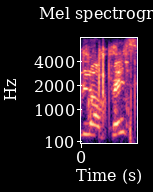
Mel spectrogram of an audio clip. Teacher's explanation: López tiene la mayor fuerza de voz en lo. No se le escucha entrecortada.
